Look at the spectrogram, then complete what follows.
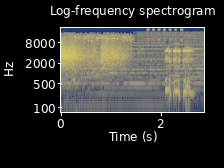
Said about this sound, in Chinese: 好痛啊！我知道我说错了吗？没有必要用麦克风线当鞭子 SM 我。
